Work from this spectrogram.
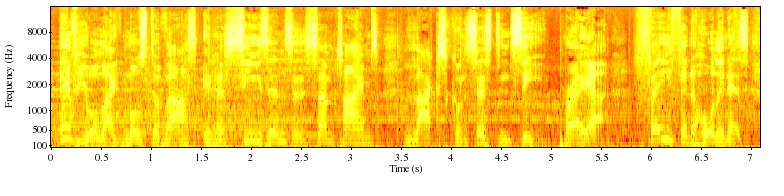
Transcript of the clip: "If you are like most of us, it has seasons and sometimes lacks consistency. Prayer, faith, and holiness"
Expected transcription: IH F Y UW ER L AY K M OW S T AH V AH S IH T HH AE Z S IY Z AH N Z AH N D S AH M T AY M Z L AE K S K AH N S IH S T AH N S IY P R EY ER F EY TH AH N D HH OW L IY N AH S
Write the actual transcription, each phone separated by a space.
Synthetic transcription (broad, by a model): IH F Y ER L AY K M OW S T AH V AH S IH T HH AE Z S IY Z AH N Z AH N S AH M T AY M Z L AE K S K AH N S IH S T AH N S IY P R EY ER F EY TH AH N HH OW L IY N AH S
